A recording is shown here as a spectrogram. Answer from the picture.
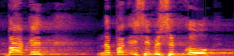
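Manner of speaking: normal talking voice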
